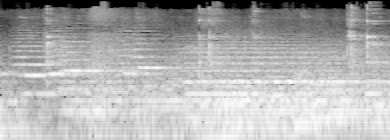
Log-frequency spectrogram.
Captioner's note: glasses clinking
